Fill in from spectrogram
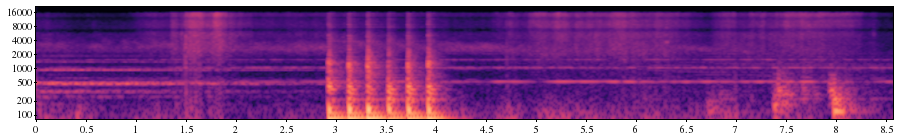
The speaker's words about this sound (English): It was Gregory James Haler who walked up to the front door and knocked. And it was Pendleton Papa Wampok who answered.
